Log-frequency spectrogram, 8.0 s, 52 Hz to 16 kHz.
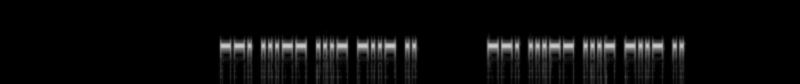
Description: Morse code, heard as a keyed tone, about 36 wpm, 700 Hz. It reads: G3VXI G3VXI
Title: DXCC-100 Call Signs - 5 Characters - Repeated 2x - 35wpm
